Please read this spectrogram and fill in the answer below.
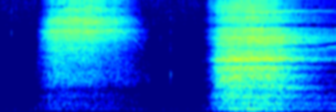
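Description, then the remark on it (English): Two slow breaths of paced breathing, in for a count of four and out for six: a soft airy inhale lasting about a second, a short pause, then a longer, louder exhale. No voices. “So let's finish off just with a bit more of that breathing. Breathing in for four, Breathing out for six.”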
